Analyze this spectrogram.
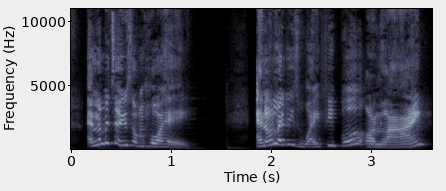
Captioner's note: none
